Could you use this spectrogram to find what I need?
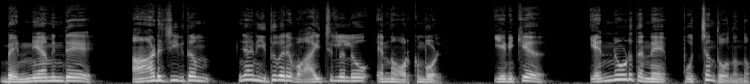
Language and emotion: Malayalam, disgusted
